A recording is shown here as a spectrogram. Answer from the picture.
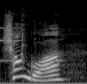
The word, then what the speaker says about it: Zhongguo: It's Changhua, which is my terrible tonal pronunciation of the name for China, which... tends to be spelled Z-H-O-N-G-G-U-O.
